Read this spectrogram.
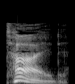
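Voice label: "tied", British English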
